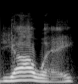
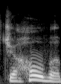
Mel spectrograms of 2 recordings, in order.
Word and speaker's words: Yahweh: Yahweh, which used to be called in some of the older versions Jehovah, but the proper translation or proper pronunciation or much closer pronunciation from the Hebrew is Yahweh,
